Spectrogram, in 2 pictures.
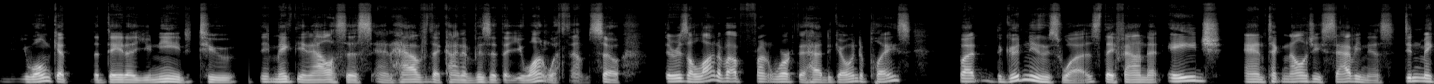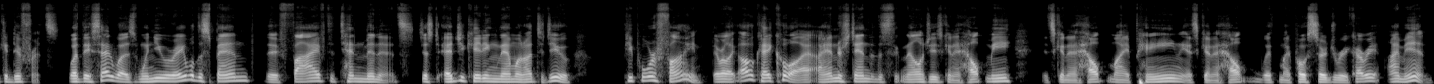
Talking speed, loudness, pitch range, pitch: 230 wpm, -19 LUFS, 110-140 Hz, 125 Hz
